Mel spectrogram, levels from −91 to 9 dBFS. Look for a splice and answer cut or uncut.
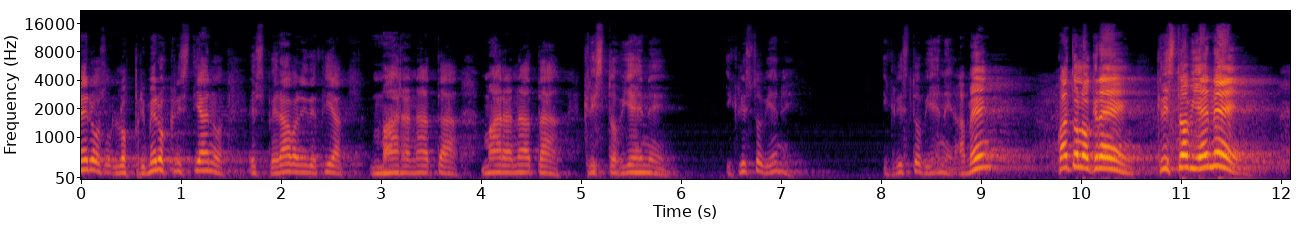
uncut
